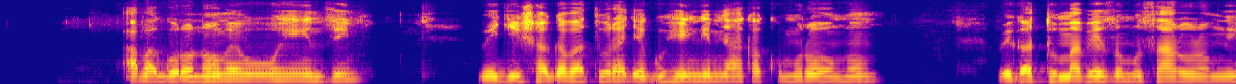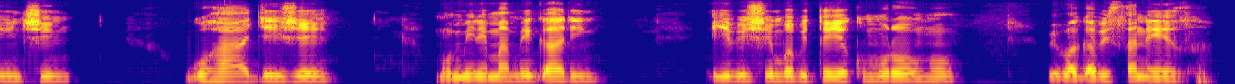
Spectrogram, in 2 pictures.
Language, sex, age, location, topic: Kinyarwanda, male, 18-24, Musanze, agriculture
